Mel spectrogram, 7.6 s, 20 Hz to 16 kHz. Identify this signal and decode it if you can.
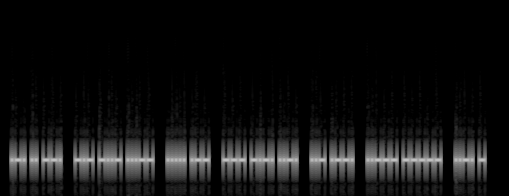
Morse code, heard as a keyed tone, about 40 wpm, 700 Hz. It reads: RIG KX3 5W OCF UP 20 FT
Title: Practice QSO - Exchange 2 - Info - 40wpm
